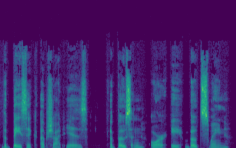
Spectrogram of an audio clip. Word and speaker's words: boatswain: on but the the basic upshot is a bosun or a boatswain spelled Bo 80 waa I n but not usually pronounced that way is literally the boat servant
